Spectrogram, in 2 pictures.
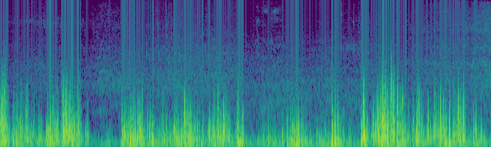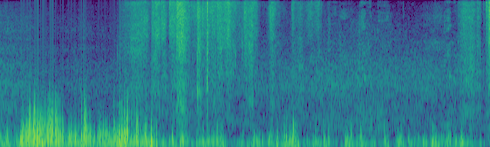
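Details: Jodie, a female Boxer dog, throwing a tantrum while having fun on the beach: loud, rhythmic grumbling bark-like bursts about once a second, giving way after eight seconds to broad hissing wind or surf noise.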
